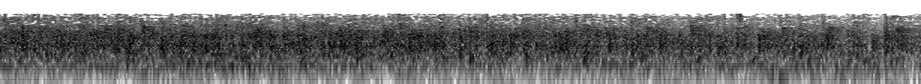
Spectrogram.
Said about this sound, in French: Voilà, bien, nous terminons par de chaleureux applaudissements cette première partie.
